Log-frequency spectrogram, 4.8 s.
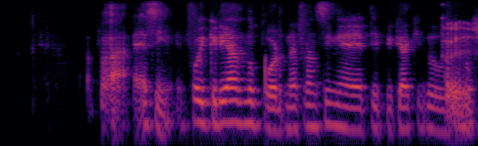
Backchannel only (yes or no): yes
